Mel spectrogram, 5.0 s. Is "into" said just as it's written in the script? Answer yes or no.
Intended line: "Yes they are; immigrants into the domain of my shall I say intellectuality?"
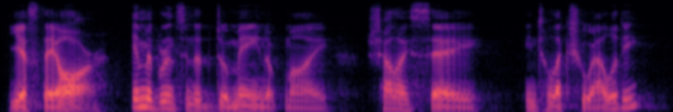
no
